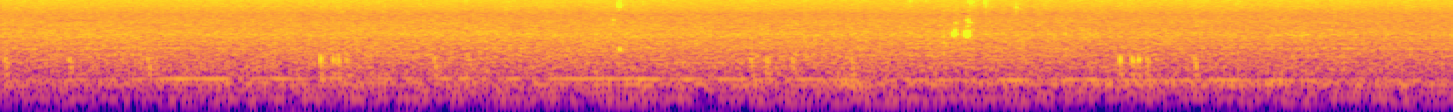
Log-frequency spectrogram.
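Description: An infusion pump motor hums softly.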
